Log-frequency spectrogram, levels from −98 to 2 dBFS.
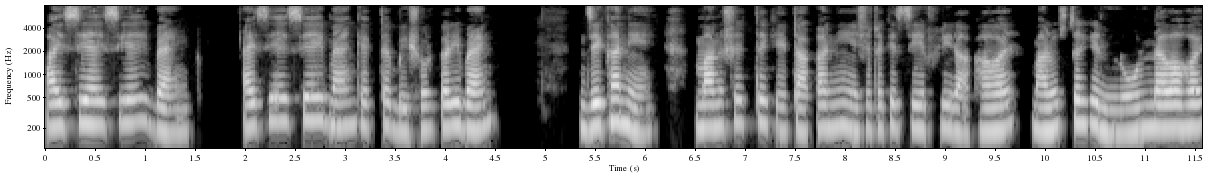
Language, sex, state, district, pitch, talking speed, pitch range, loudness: Bengali, female, West Bengal, Kolkata, 205 Hz, 110 wpm, 195-225 Hz, -18 LUFS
